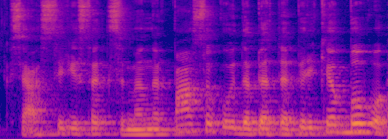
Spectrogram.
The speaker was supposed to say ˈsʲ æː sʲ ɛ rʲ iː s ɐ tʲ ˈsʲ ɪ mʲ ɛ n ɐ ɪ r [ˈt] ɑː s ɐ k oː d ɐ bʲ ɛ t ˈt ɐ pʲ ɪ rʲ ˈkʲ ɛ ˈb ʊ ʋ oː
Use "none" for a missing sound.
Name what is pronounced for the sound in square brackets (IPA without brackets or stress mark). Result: p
